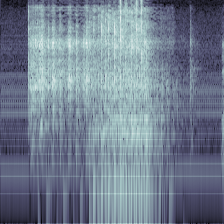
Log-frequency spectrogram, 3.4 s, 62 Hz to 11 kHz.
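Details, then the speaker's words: 1998 Yamaha XVS 125 Drag Star on a booster pack; starter churns in a quick, even chug for about two seconds but the engine never catches; owner suspects fuel starvation from tank or carburettors, not confirmed: cranking but not starting. "it's starving for fuel it's not getting from the tank or from the carburetors so I will proceed with dismantling"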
